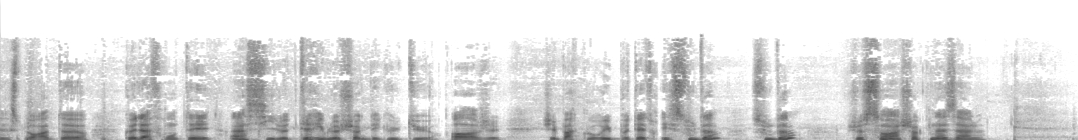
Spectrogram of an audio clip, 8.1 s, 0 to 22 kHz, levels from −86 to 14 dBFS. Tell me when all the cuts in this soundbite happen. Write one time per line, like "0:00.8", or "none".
0:03.3
0:04.9

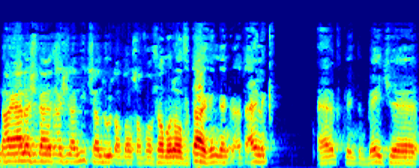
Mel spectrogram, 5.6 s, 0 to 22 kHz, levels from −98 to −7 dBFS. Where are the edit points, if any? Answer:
none

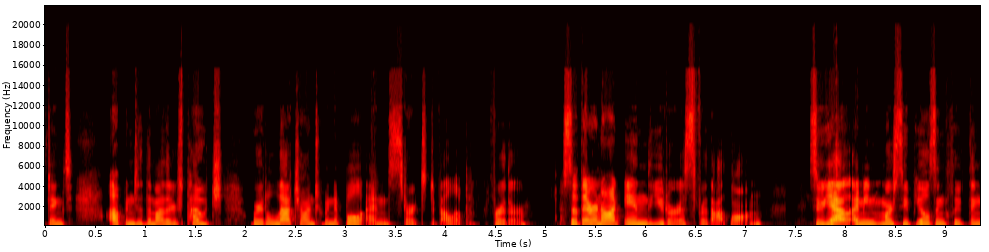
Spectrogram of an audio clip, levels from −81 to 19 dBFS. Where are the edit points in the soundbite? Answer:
0:04.3
0:07.4

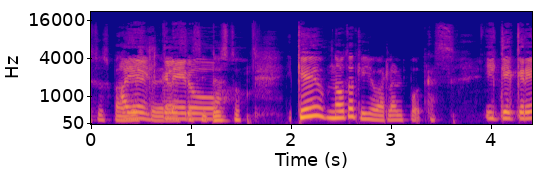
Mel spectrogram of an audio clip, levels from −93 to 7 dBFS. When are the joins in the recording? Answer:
0:01.2
0:02.0
0:02.6

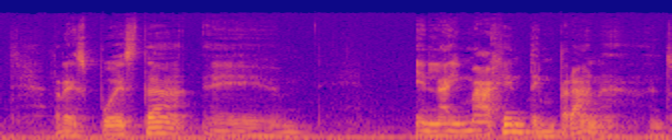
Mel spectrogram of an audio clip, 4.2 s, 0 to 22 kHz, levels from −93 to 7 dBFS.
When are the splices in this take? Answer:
none

